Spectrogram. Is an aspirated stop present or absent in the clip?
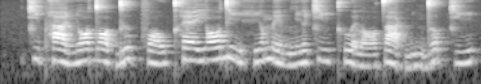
present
